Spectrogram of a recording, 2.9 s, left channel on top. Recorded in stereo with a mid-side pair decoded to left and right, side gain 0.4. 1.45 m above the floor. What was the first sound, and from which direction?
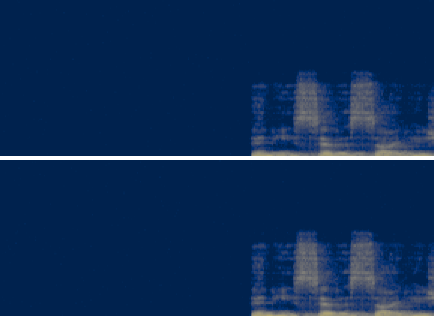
A woman speaking, 15° right.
